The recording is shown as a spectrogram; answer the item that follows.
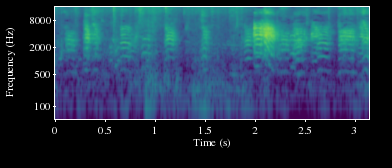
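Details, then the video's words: Short burst of zebra finch chatter from breeding pairs: quick nasal, buzzy notes in close succession, one louder bright call near the end, with faint fluttering. "Diamante mandarino/coppie riproduttive"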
